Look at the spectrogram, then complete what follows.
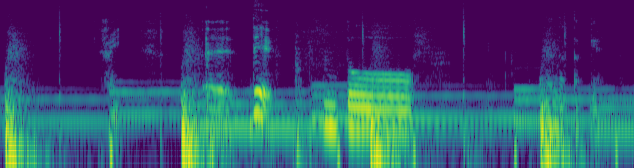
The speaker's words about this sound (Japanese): うん、あのこの音聞こえますかねちょっとあの マンションの誰かが多分鍵開かなくてドアを壊してる模様でちょっとあの 音が入ってるかもしれないんですけど。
